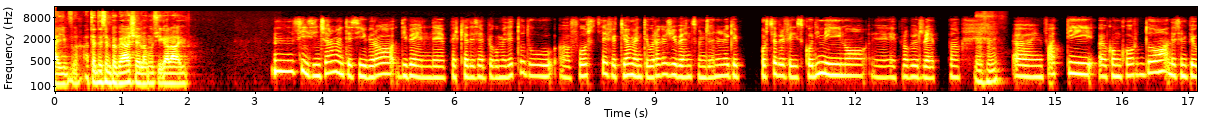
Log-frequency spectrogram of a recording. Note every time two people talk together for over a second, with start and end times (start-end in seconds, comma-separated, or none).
none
